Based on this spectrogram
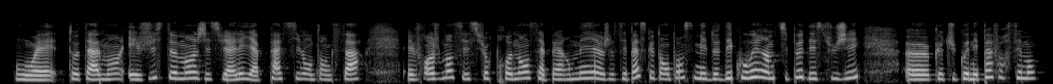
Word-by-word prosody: Ouais, 215 -3 +3
totalement 235 0 +2
et 230 0 +3
justement 280 +2 0
j'y 250 -3 -4
suis 245 0 -7
allée 215 +3 +4
il 255 - 0
y - - +3
a 200 - +4
pas 230 +6 0
si 260 +1 -11
longtemps 235 -2 -4
que 215 - -10
ça, 245 +2 +4 0.5
et 230 - +1
franchement 260 +6 +1
c'est 255 -5 -7
surprenant, 265 +1 -1
ça 285 -4 -1
permet, 245 +5 0
heu, - - +2
je 240 -1 -5
sais 255 +2 -5
pas 315 +6 +2
ce - - -13
que 295 - -3
tu 260 - -2
en 245 - 0
penses, 300 +4 -4
mais 270 -2 +1
de 245 0 -2
découvrir 300 +6 +2
un 285 - +3
petit 285 -1 -9
peu 330 +1 +1
des 265 -2 -1
sujets, 270 +4 -3 0.5
heu, 225 -1 +5
que 250 +2 -3
tu 245 +1 -8
connais 240 -1 +3
pas 330 +8 +1
forcément. 295 -3 -3
255 Hz, 250 wpm, -24 LUFS, 235-285 Hz, 0.5 s, heu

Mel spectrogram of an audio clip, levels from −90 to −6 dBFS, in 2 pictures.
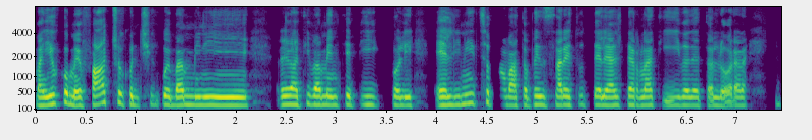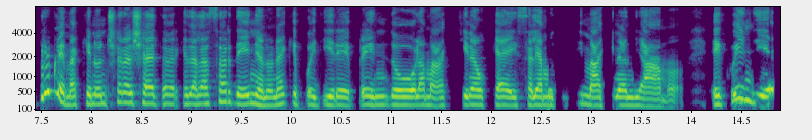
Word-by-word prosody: ma 180 - 0
io 195 +4 +6
come 190 -6 +4
faccio 210 +5 +1
con 200 - +1
5 195 +1 -3
bambini 185 -1 +5 0.3
relativamente 195 -1 +2
piccoli!" 185 -1 -3 0.2
E 185 - +2
all'inizio 210 +5 -1
ho - - -25
provato 185 -1 -2
a - - -7
pensare 190 -1 +1
tutte 195 0 -5
le 185 - +4
alternative, 185 0 -1
ho - - +2
detto: 180 -1 -2
"Allora" 180 - -1 0.4
il 200 - -19
problema 460 - +3
è - - -6
che 205 +3 -2
non 210 +1 -1
c'era 245 +1 -3
scelta, 215 -3 0
perché 205 0 -5
dalla 210 0 0
Sardegna 215 -4 0
non 180 +1 -1
è 210 +2 -1
che 220 -1 -6
puoi 185 - -3
dire: 185 -1 -1
"Prendo 185 0 +1
la 190 0 0
macchina, 180 +2 -2
okay, 185 -1 -1
saliamo 185 0 -1
tutti 175 +4 -29
in 200 - -5
macchina 180 +1 0
e 180 - +1
andiamo." 160 -5 -2 0.3
E 200 -1 0
quindi 240 -4 0
190 Hz, 195 wpm, -22 LUFS, 180-205 Hz, 0.4 s, io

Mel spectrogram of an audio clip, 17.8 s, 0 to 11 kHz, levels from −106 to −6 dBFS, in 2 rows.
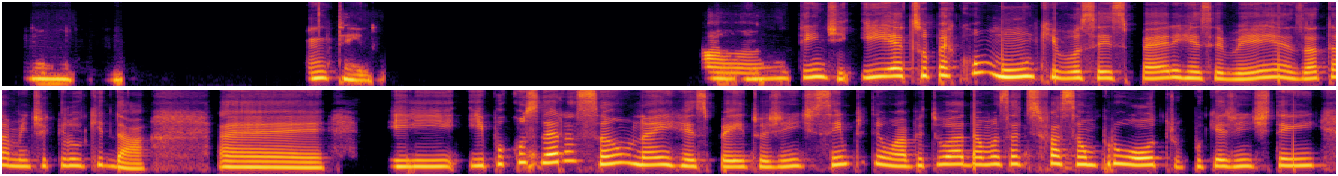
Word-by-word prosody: Uhum. 190 -2 0 1.6
Entendo. 195 -8 -1 2.1
Ah, 200 -2 -1 0.2
entendi, 235 -1 -1
e 260 +4 +2
é 285 - +7
d 280 - -8
super 295 0 +2
comum 275 -9 +4
que 245 -1 -2
você 220 +1 0
espere 215 +2 -1
receber 210 +2 0
exatamente 215 +1 -2
aquilo 230 +1 -3
que 250 +4 -7
dá, 170 -9 -2 0.5
eh, 185 -3 +2 0.4
e 205 0 0
e 230 0 -1
por 285 - -4
consideração, 330 -1 +2
né, 260 -1 +3
e - - +3
respeito, 210 -3 -1
a 195 - +1
gente 210 +3 -3
sempre 280 +4 -2
tem 285 -5 -1
o 240 - +1
hábito 235 +5 -1
a 280 - +4
dar 265 0 0
uma 280 +1 +1
satisfação 280 -1 +1
para 290 +4 -2
o - - +3
outro, 250 -4 +3
porque 205 +1 -7
a 215 - +3
gente 210 +1 -3
tem 235 0 0
225 Hz, 140 wpm, -20 LUFS, 205-265 Hz, 2.1 s, é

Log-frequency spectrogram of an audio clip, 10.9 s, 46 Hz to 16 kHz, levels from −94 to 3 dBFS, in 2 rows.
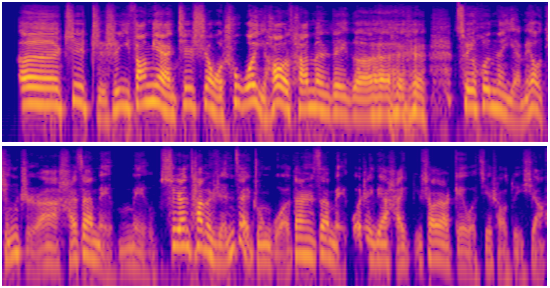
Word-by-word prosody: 呃， 220 0 +7
这 240 +5 -3
只 140 -8 -9
是 190 +9 -3
一 205 - -3
方 225 +5 +4
面， 220 -11 +5
这 225 +8 -3
是 215 +2 -4
我 150 -8 +2
出 245 - -4
国 245 +3 +6
以 - - -3
后， 235 -2 +7
他 195 +1 0
们 190 -4 0
这 160 -3 -2
个 150 +3 +1 0.3
催 210 -7 0
婚 205 +1 0
呢 185 -3 -2
也 135 - -7
没 - - -7
有 195 -4 -2
停 150 +6 -8
止 185 - -10
啊， - - -8
还 145 - -8
在 170 +1 -2
美 140 - -9
美 105 -3 -16
虽 250 - -6
然 245 0 +3
他 245 +1 +2
们 185 - -2
人 135 +6 -8
在 - - -4
中 130 -1 -8
国， - - -12
但 175 0 -4
是 - - -6
在 165 +2 -4
美 145 - -10
国 - - -10
这 165 - -11
边 135 -1 -5
还 - - -10 0.2
照 145 +2 -4
样 140 - -3
儿 120 - -9
给 105 - -13
我 - - -15
介 - - -19
绍 - - -16
对 - - -22
象。 - - -17
180 Hz, 310 characters per minute, -20 LUFS, 145-215 Hz, 0.3 s, 呃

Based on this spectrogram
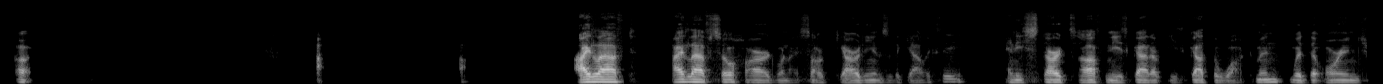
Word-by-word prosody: Uh - - -3 2.9
A - - -6 1.4
A - - -17 1.1
I - - +10
laughed 115 -1 +6 0.3
I 115 +1 +4
laughed 115 -2 +4
so 110 +1 -2
hard 100 -4 -7
when 90 -1 -14
I 90 - -26
saw - - -12 0.2
Guardians 90 +2 -6
of 90 - -26
the 85 - -21
Galaxy, 110 +8 -16 0.4
and 100 - -8
he 100 - -5
starts 105 +1 0
off, 100 +1 +1
and 95 - -8
he's 90 -1 -8
got 100 -1 -1
a 95 - -6
he's 90 0 -23
got 100 -2 -3
the 95 - -11
Walkman 105 +6 -8
with 95 -2 -6
the - - -4
orange 95 -1 -8
100 Hz, 135 wpm, -26 LUFS, 90-110 Hz, 2.9 s, I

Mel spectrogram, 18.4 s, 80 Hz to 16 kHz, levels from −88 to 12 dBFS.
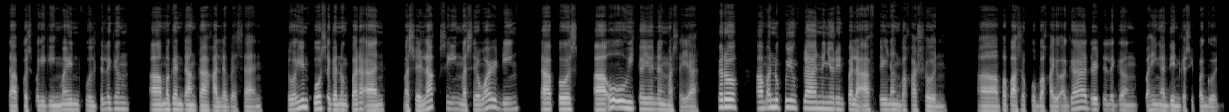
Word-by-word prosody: Tapos, 115 0 -2
pagiging 120 0 -3
mindful 130 -3 -2
talagang, 155 +1 -3 0.4
ah, 135 0 +5
maganda 140 -1 +2
ang 130 -1 +2
kakalabasan. 110 -3 -1 0.4
So, 135 - +1
ayun 195 +5 +3
po 160 +1 +3
sa 150 -3 -3
gano'ng 135 -1 +1
paraan 130 -2 +2 0.3
mas 115 -3 -3
relaxing, 155 +2 0
mas 130 -2 -1
rewarding, 155 +1 -1 0.3
tapos, 150 0 +2 0.3
ah, 140 +1 +7
uuwi 185 -3 +6
kayo 150 -2 -1
ng 140 -1 -1
masaya. 110 -2 -4 0.3
Pero, 200 0 +6 0.3
uhm, 170 0 +3
ano 195 +1 +5
po 175 - -19
yung 185 -1 +2
plano 170 -2 +3
niyo 160 -1 +1
rin 155 -1 -2
pala 135 -3 +2
after 130 +2 -8
ng 135 -1 -1
bakasyon, 115 -3 -3 0.5
ah, 115 -1 +1
papasok 125 -2 0
po 120 - -5
ba 115 -1 -2
kayo 115 -1 -2
agad 170 +9 0
or 145 - +4
talagang 130 -2 -6
pahinga 130 0 -3
din 120 -2 0
kasi 115 - -9
pagod? 105 -2 -5
135 Hz, 155 wpm, -23 LUFS, 120-155 Hz, 0.5 s, ah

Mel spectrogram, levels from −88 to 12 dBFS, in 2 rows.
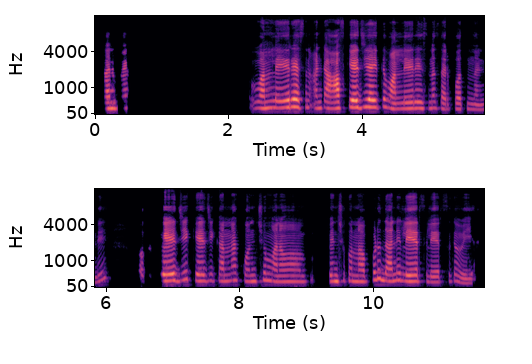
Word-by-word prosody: దానిపై 225 +1 -2 2.0
one 230 +1 +2
layer 255 +3 +3
వేసిన, 270 -1 +3
అంటే 235 +1 -6
1/2 245 +4 +6
అయితే, 265 +2 +2
వన్ 205 -1 0
లేయర్ 225 +1 -2
వేసినా 230 +1 -8
సరిపోతుందండి. 200 +1 -11 0.6
ఒక - - -27 0.2
కేజీ 250 +3 +4
కేజీ 240 0 -2
కన్నా 235 +3 -7 0.2
కొంచెం 225 +4 -9
మనం 215 0 -6 0.7
పెంచుకున్నప్పుడు, 225 +3 -5
దాన్ని 235 +3 -3
లేయర్స్ 225 0 +2
లేయర్స్‌గా 200 +4 -10
వేయాలి. 160 0 -13
230 Hz, 115 wpm, -22 LUFS, 220-250 Hz, 2.0 s, 1/2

